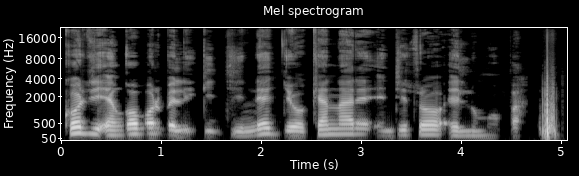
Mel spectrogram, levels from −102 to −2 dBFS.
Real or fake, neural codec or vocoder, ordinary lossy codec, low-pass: real; none; none; none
